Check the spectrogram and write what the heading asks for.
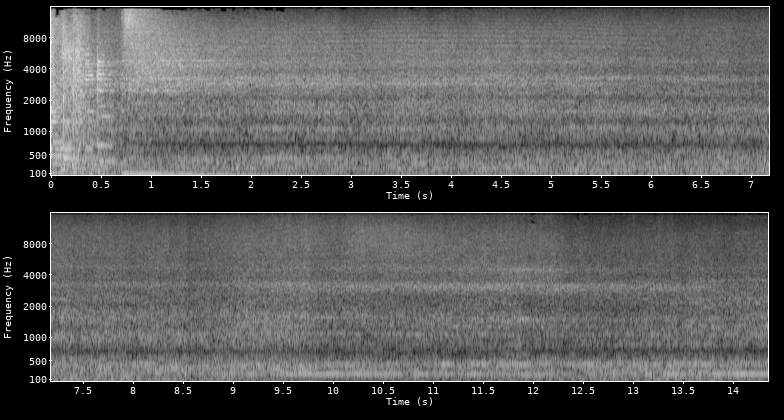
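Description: Fendt tractor's diesel engine running steadily under load, with a low rumbling drone, after electronic dance music ends about a second in.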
